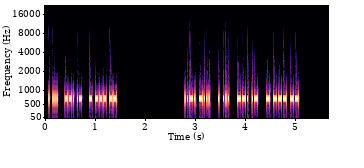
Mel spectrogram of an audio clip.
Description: Morse code, heard as a keyed tone, about 64 wpm, 700 Hz. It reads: ES GA TOM FB ES GA TOM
